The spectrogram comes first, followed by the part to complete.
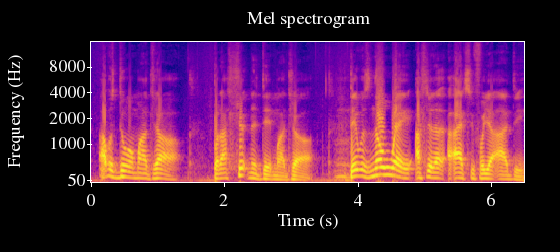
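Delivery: ordinary talk, nothing marked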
